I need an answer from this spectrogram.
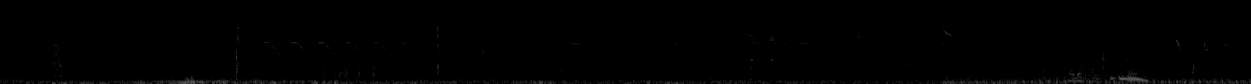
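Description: Faint outdoor ambience: small birds chirping over and over in short quick notes above a low rumble, with a brief louder low sound about eleven seconds in.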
